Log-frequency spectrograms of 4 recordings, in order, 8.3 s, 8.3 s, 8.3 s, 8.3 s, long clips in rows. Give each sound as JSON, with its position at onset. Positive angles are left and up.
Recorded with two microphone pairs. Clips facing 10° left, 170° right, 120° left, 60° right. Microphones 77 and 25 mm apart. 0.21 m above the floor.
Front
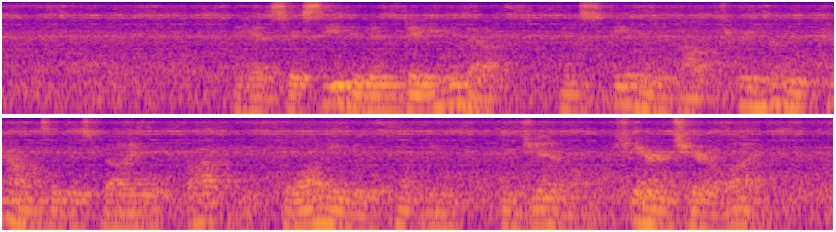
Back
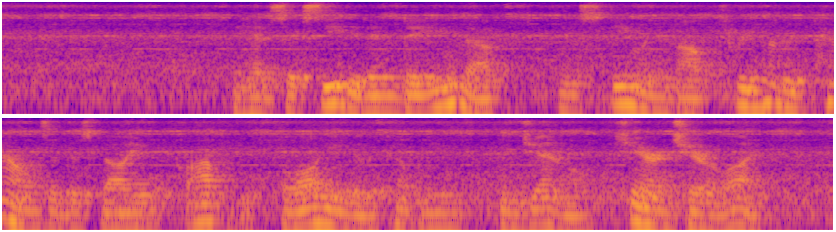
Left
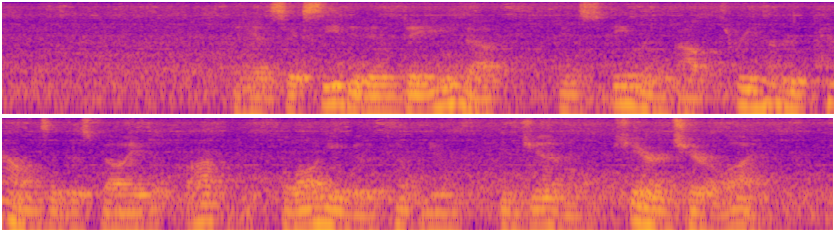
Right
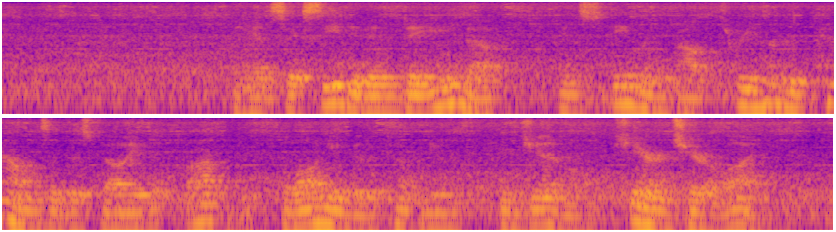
{"t": 1.2, "sound": "a man speaking", "azimuth_deg": -145, "distance_m": 2.0}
